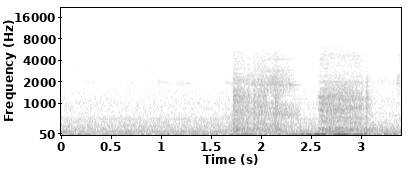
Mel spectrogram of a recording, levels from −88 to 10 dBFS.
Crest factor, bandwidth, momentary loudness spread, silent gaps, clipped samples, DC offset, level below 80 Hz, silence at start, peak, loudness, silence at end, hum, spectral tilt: 16 dB; 16 kHz; 11 LU; none; under 0.1%; under 0.1%; -60 dBFS; 0 s; -34 dBFS; -59 LUFS; 0 s; none; -5.5 dB/octave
